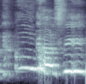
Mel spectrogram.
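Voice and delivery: very high, drawn-out wail; mock sobbing child. Weeping pupil denies teacher's guess, mock sobbing. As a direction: wail it out slowly and loudly. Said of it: "dia nangis terseduh-seduh".

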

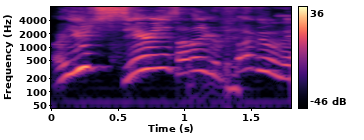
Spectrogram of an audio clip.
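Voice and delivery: high, loud-starting incredulity; acted-out disbelief. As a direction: imitate a friend who can't believe it, voice way up.

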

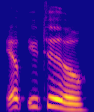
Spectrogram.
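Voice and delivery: chirpy goodbye. Retold or imitated. Playing himself saying bye to the girl, high and bright. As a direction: toss it off brightly.

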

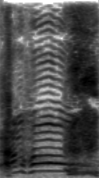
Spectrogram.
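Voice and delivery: high, loud, laughing; delighted sigh of home. Retold or imitated. Driving onto the Mass Pike, delighted laughing. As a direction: beam it out like you've arrived. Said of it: "I'm like".

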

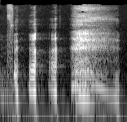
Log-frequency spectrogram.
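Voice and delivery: loud high laugh at himself; bursting laugh. Real, not acted. Laughing at his own boast.

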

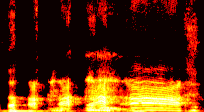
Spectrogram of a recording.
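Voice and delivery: soft, low villain chuckle; a sinister, quiet cackle; evil laugh. Acted. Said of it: "me gostaram da minha risada maligna?". (risada maligna baixinha)

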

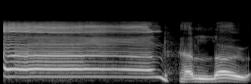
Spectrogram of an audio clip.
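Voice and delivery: long drawn-out, high shouted intro; show-host announcement. Pretend. Host opens the question and answer section, grand announcement. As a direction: stretch it out loud like a big presenter.

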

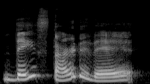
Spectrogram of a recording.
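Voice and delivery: put-on high, drawn-out kid voice; mimicked childish tattling; mock childish protest. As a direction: imitate a child blaming others, slow and high. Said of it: "she sounds like a child".

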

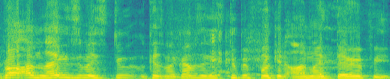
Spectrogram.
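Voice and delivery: heated mocking quote of a friend; mock irritated complaint. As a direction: imitate a friend griping mid-game. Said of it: "He was like".

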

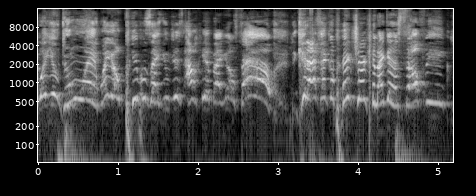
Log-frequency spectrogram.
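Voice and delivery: very high, loud rapid questions; fangirl questions. Retold or imitated. Asking Andre for a selfie, high and excited. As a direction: pepper the star with questions.

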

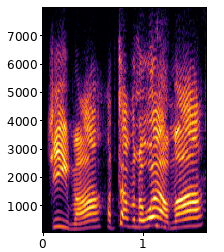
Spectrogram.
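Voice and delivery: high, loud hammed-up American accent; bad American accent. Co-host joins in mocking the actor, bad American accent. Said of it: "never heard an American accent before".

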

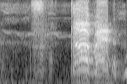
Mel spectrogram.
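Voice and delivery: high, loud cry to stop; scandalized protest. Real, not acted. Co-host protests host's dirty joke, scandalized shout. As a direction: shout it down, pitch shooting up.

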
